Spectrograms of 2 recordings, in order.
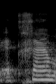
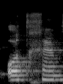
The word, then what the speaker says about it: אתכם: the street, you say etchem or otchem, they will get you. Most people will say otchem, so don't overthink this. It should be etchem and etchen. It's like when I teach my students, you should say lachashov instead of lachshov. But if you say lachashov, no one will get what you're saying. So, otchem is absolutely perfect.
